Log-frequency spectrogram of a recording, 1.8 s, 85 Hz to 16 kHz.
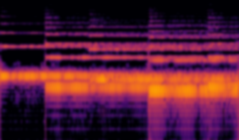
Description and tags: ambient naturept2 squarepurity 1 135bpm
Melody loop with small reverb
Melody, Chill, Trance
